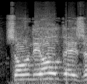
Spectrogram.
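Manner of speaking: ordinary talk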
